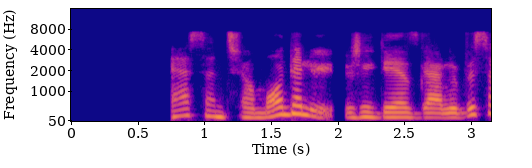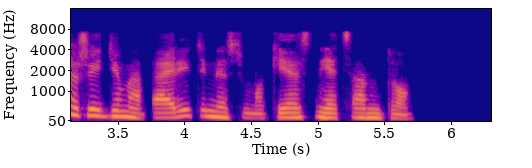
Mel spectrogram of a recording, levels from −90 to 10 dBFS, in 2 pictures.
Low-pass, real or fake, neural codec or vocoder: 7.2 kHz; fake; codec, 16 kHz, 1 kbps, X-Codec, HuBERT features, trained on balanced general audio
